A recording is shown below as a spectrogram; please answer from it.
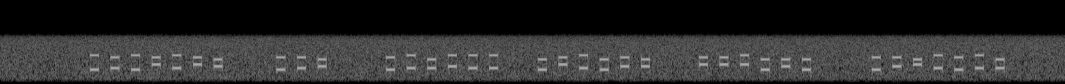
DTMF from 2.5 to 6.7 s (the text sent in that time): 257 264966 106187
